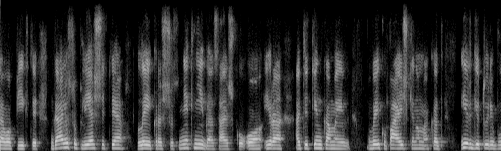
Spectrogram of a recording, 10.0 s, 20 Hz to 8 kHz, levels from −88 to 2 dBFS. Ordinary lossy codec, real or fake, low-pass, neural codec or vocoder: Opus, 16 kbps; real; 7.2 kHz; none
